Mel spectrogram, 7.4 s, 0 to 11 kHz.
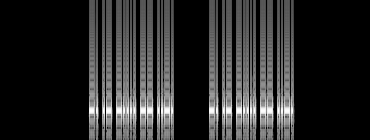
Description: Morse code, heard as a keyed tone, about 34 wpm, 700 Hz. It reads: NA6MF NA6MF
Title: USA Call Signs - 5 Characters - Repeated 2x - 35wpm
